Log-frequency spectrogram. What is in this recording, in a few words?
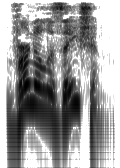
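"vernalization", British English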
